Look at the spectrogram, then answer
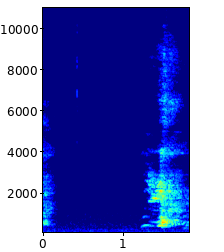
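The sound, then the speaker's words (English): A single harsh cough bursts out near the end, somewhat muffled, after a brief breathy sound at the start and a quiet pause. “I hear coughing in the background.”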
